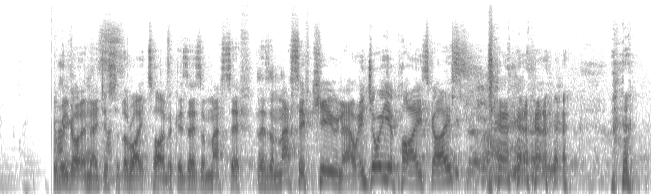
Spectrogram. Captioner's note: laughter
